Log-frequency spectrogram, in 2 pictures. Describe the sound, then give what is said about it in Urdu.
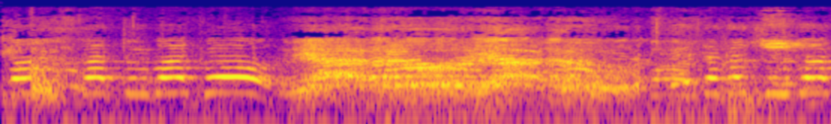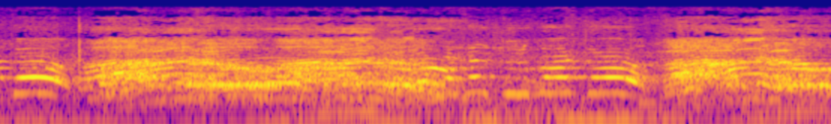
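Students from the Baloch Students Organization chant slogans at a protest outside the Quetta Press Club. A loud crowd of voices shouts together in rhythmic call-like phrases, repeating and overlapping. “Press club Quetta کے باہر Baloch students organization کے زیر اہتمام اس مظاہرے میں شریک طلباء نے اپنے مطالبات کے حق میں نعرے لگائے۔”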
